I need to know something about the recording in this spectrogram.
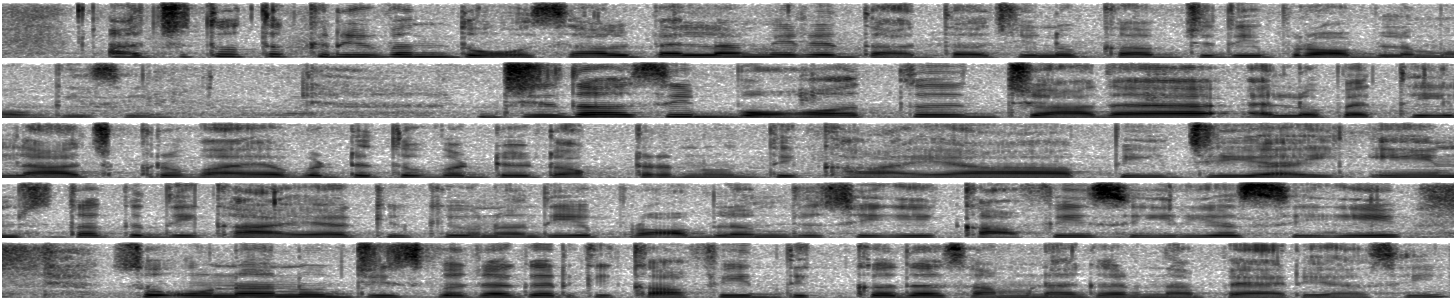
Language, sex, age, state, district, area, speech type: Punjabi, female, 30-45, Punjab, Patiala, rural, spontaneous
